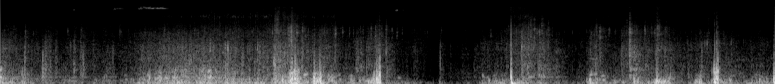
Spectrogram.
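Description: Wind buffeting the microphone over the rumble of a mountain bike riding down a rough dirt trail, with a few sharp knocks. There is a brief lull about four seconds in.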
